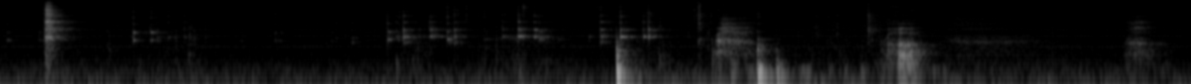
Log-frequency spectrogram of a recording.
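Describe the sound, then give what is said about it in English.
Glasses clink together in a toast, a few light, bright chimes scattered over several seconds, followed by breathy gasps and exhales as drinks are taken. “Here's to those people. May their suffering not last forever, and may they get the help that they need. Cheers.”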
